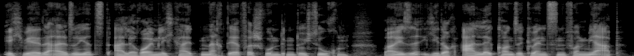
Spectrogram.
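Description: A man's voice: on the low side, normal speed, close to an everyday voice. A man reading an audiobook, voicing an anxious, stiffly polite town mayor who protests in formal phrases.

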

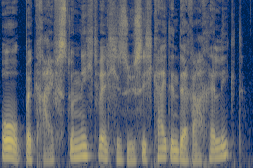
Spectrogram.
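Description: A man reading an audiobook, voicing a calm, coldly vengeful young woman. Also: medium pitch, vocal fry, breathy edge, exaggerated voice. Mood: cold resolve. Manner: calm, hard, measured. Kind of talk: audiobook character voice.

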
